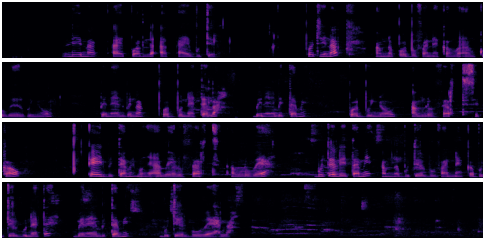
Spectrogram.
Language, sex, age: Wolof, female, 18-24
